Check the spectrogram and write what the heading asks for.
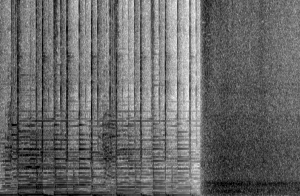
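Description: A short, lively musical jingle with melodic tones and crisp percussive hits plays for a few seconds, then cuts off abruptly into a steady wash of surf-like noise. No one speaks.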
